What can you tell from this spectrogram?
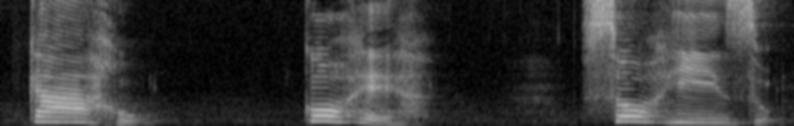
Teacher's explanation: a pronúncia é a mesma do R em começo de palavras, H, como a letra H no inglês. Veja alguns exemplos.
